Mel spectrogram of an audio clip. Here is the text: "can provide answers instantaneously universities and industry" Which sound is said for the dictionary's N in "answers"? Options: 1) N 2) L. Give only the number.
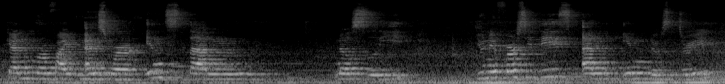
2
